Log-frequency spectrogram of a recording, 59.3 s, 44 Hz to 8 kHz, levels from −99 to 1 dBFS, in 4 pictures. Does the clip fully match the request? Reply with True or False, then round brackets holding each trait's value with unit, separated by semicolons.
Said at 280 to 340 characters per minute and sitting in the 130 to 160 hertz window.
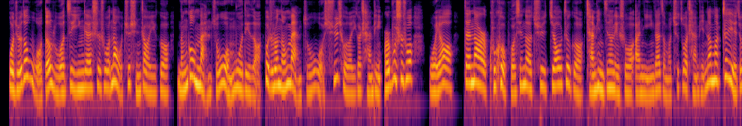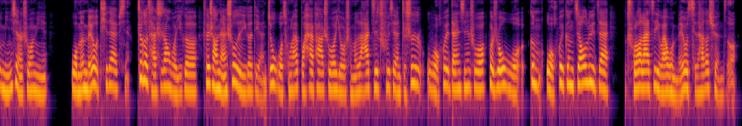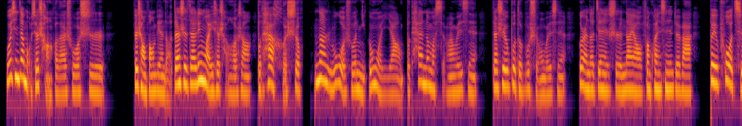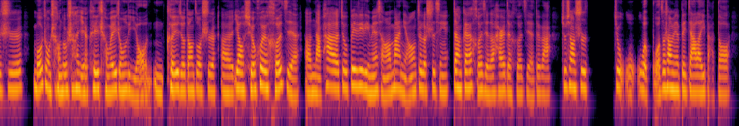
False (300 characters per minute; 200 Hz)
